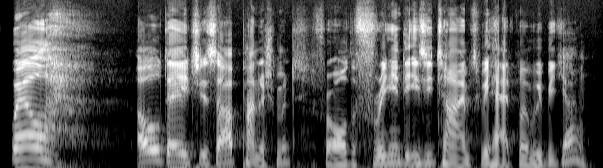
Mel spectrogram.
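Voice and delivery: the wife, wry and knowing. Acted. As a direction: deliver the saying with a dry sigh. Wife philosophising wryly.

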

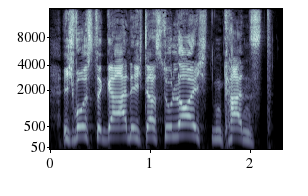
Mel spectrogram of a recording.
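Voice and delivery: hohe, staunende Kinderstimme; Tilda, staunendes Mädchen. A narrator's reading. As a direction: wie ein Kind, das sich wundert. Tildas Stimme. (Tilda staunt über ihren leuchtenden Freund)

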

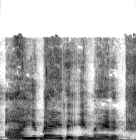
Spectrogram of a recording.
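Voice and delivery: high, light party welcome; mock cheery greeting. Party guests welcoming her in, mock cheery greeting.

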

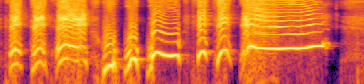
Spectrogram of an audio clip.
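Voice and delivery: rising hey hoo hee chant, high at the top; party hype chant. Retold or imitated.

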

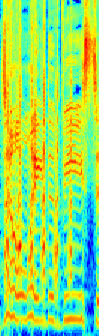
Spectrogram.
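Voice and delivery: playfully loud and drawn-out, as the tiptoeing cat; cat's mock warning. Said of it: "He was like".

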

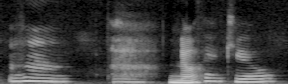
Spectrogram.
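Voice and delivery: high, drawn-out no thank you; a sing-song polite refusal; mock polite refusal. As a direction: turn it down sweetly but firmly. Refusing when told to surrender.

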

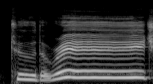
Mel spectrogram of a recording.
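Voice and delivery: high, slow, loud grand proclamation; proud walrus proclaiming. A narrator's reading. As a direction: announce it like a pompous walrus. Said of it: "he proclaimed, with his chin in the air".

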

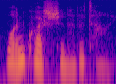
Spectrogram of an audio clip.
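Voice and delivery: soft unvoiced whisper. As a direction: hush her gently. Medium quietly guiding séance.

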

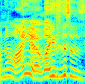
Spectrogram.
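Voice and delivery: moved and insistent; emotional sympathy. Real, not acted. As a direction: jump in moved, voice lifting. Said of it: "I'm getting emotional".

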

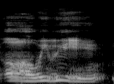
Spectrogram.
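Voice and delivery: lightly put-on French accent; mock French accent. Shown as a demonstration. Showing off their own French, light mock French accent. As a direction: toss it off in pretend French. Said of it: "my French is like".

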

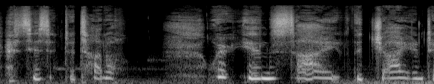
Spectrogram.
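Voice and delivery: high, breathless, feeble woman; weak gasp. A narrator's reading. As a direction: gasp it out high, slowing as strength fails. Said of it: "the weak woman gasped".

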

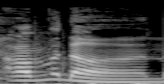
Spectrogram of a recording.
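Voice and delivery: loud, slow mock-Italian; hammed-up Italian echo; Italian accent. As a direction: draw it out with a put-on Italian accent. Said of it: "why you sound Italian in my impression".

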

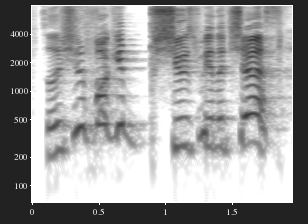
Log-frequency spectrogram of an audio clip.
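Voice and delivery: can't keep it together; laughing. Real, not acted. Laughing as he tells his friend he got shot, high and loud.

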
